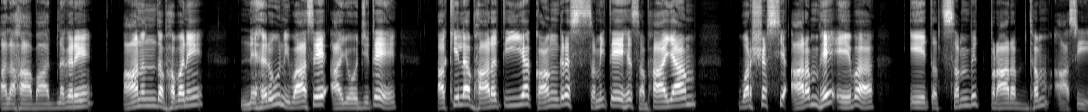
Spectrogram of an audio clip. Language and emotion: Sanskrit, neutral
